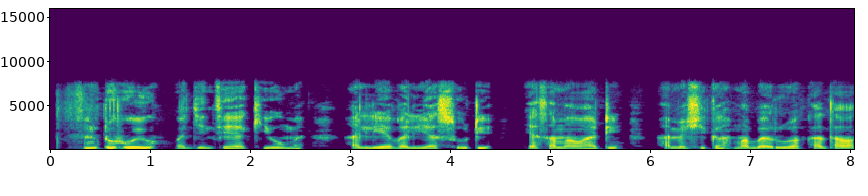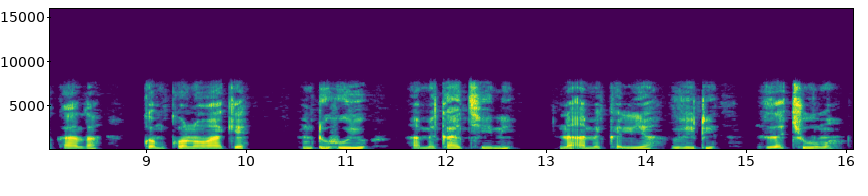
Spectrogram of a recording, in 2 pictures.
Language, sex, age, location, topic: Swahili, female, 25-35, Kisumu, government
